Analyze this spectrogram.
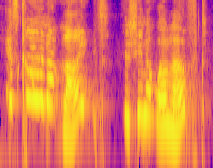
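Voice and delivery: shrill mock-concern falsetto. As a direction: squeak it in mock sympathy. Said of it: "And I was like".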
